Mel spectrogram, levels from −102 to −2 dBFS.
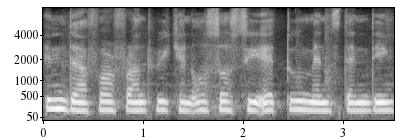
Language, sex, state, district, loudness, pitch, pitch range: English, female, Nagaland, Kohima, -14 LUFS, 175 Hz, 175-185 Hz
